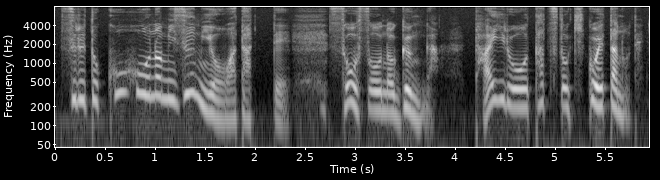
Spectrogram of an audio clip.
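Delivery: plain reading voice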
